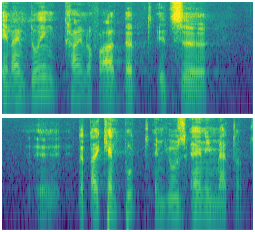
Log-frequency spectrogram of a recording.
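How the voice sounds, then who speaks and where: Fairly high-pitched man with a Serbian accent, speaking with long, frequent pauses. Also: fairly even intonation, fairly slow pace. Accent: Eastern European (Serbian) accent in English. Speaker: artist. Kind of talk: panel conversation. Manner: halting.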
